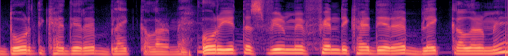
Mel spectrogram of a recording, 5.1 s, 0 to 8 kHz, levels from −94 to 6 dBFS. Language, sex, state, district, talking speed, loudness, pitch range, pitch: Hindi, male, Arunachal Pradesh, Papum Pare, 235 wpm, -17 LUFS, 150-175 Hz, 160 Hz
